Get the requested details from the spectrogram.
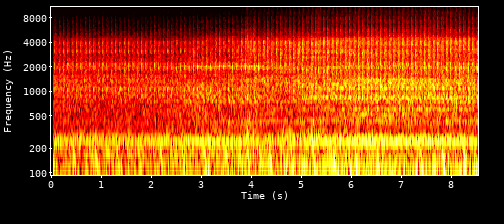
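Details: Chevrolet Niva engine running: a steady, even ticking knock of about four per second that grows louder. Knock from inside the engine, cause unclear.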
